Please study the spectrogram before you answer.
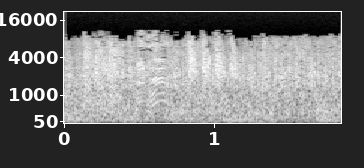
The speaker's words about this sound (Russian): Поприщенко стреляет длинными очередями.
